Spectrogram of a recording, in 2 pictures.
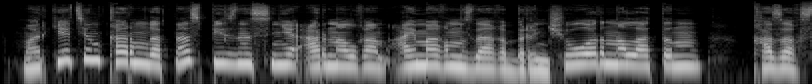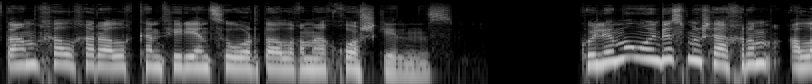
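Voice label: Kazakh female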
